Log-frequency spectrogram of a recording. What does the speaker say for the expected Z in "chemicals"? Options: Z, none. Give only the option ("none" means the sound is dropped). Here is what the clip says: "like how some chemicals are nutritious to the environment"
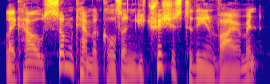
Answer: Z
